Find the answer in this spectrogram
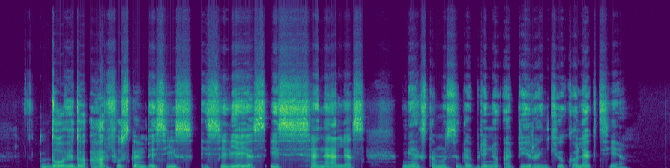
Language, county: Lithuanian, Vilnius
